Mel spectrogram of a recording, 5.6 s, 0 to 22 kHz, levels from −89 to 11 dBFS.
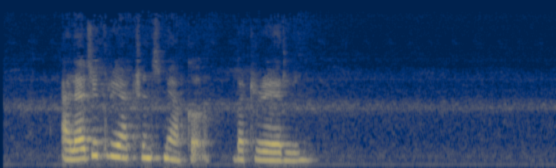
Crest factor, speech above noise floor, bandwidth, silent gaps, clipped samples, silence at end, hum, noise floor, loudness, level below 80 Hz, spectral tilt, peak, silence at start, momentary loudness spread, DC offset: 20 dB; 36 dB; 15 kHz; none; under 0.1%; 2.45 s; none; -54 dBFS; -20 LUFS; -66 dBFS; -7.5 dB/octave; -2 dBFS; 0.6 s; 12 LU; under 0.1%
